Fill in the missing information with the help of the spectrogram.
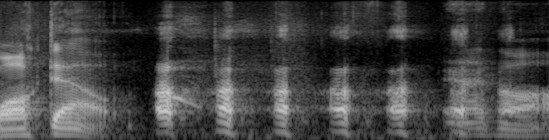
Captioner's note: Austin chuckles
